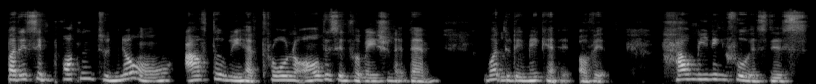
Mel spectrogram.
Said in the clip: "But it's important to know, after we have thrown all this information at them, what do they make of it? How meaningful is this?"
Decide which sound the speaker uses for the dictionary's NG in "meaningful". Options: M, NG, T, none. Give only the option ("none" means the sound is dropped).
NG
